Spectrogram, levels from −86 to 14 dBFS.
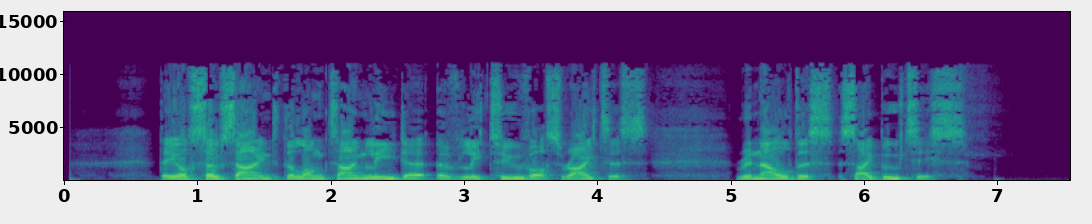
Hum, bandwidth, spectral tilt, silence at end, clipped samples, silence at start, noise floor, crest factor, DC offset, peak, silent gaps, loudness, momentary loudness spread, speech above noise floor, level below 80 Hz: none; 11.5 kHz; -4.5 dB/octave; 0.8 s; under 0.1%; 0.7 s; -73 dBFS; 14 dB; under 0.1%; 0 dBFS; none; -14 LUFS; 10 LU; 59 dB; -46 dBFS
